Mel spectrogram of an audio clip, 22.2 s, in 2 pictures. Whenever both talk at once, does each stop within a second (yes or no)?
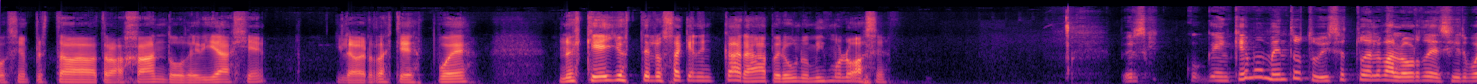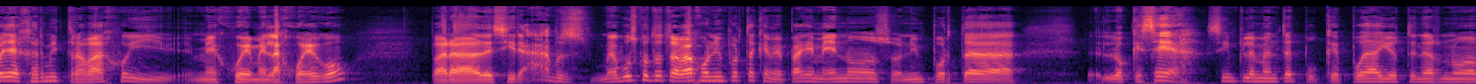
yes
